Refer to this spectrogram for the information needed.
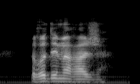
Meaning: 1. restart, restarting 2. resurgence
- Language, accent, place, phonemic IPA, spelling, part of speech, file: French, France, Lyon, /ʁə.de.ma.ʁaʒ/, redémarrage, noun, LL-Q150 (fra)-redémarrage.wav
